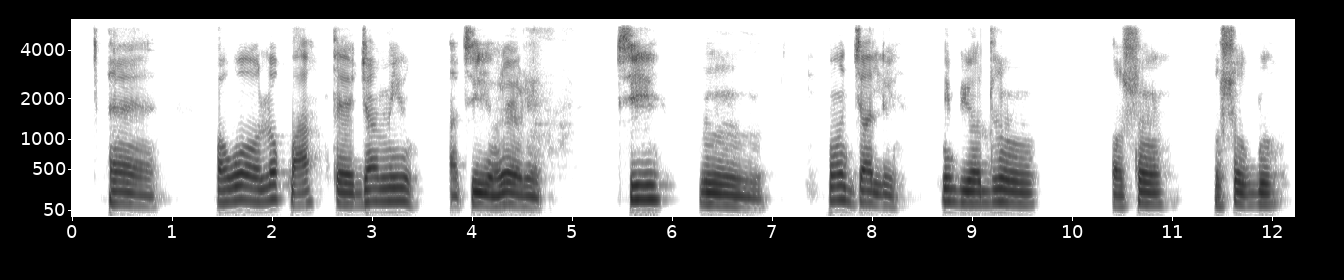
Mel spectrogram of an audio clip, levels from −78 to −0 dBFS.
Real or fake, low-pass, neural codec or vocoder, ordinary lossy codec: fake; 5.4 kHz; codec, 44.1 kHz, 7.8 kbps, Pupu-Codec; none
